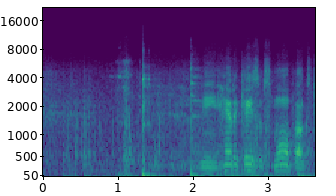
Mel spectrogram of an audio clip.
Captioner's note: dishes clattering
